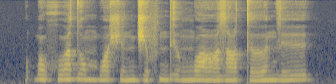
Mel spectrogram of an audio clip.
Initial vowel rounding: rounded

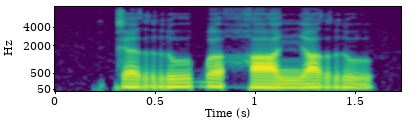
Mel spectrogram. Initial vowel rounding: unrounded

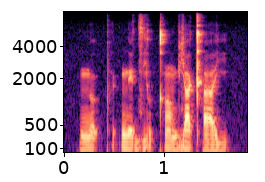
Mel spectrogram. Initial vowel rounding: rounded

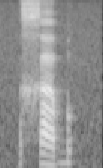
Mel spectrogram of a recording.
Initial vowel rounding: unrounded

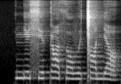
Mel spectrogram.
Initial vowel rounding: rounded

